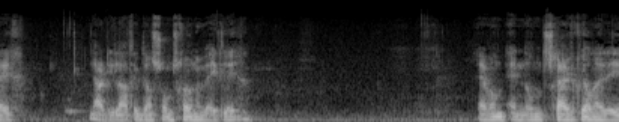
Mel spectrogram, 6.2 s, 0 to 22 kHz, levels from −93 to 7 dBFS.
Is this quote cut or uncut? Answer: cut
